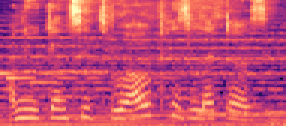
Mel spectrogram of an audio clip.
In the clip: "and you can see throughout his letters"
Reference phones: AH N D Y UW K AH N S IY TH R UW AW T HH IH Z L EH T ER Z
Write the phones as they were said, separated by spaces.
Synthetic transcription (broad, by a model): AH N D Y UW K AH N S IY T R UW AW T HH IH Z L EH T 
